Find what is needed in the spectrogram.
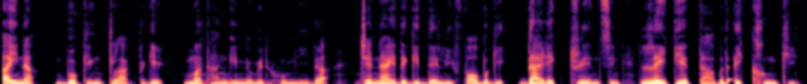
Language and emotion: Manipuri, surprised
